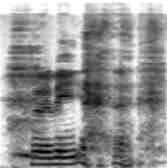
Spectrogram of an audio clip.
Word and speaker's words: HRMI: founding um her her how do you pronounce her that's just hrmi human right yeah it's it's easier than saying the human rights measurement initiative hery sounds like a goland something or person that hery and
